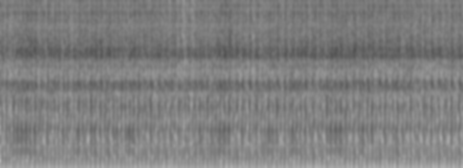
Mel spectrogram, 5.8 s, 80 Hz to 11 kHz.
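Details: Stihl MS194T chainsaw after its fuel problem was fixed and the carb richened, warmed up and oiling: it holds a high, steady two-stroke buzz without stumbling, surging or dying, running normally.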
